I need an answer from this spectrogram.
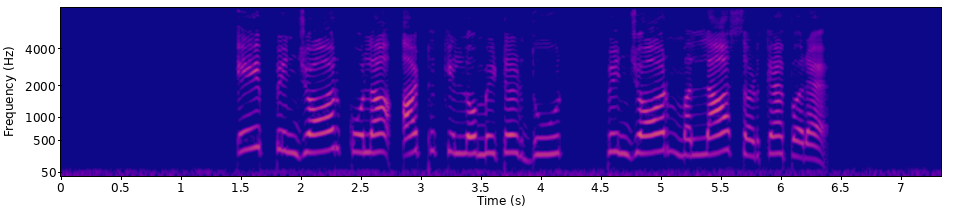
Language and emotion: Dogri, neutral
